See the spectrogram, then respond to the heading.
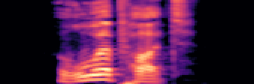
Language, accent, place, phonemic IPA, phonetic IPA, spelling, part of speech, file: German, Germany, Berlin, /ˈruːrˌpɔt/, [ˈʁu(ː)ɐ̯ˌpɔt], Ruhrpott, proper noun, De-Ruhrpott.ogg
- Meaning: Ruhr Area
